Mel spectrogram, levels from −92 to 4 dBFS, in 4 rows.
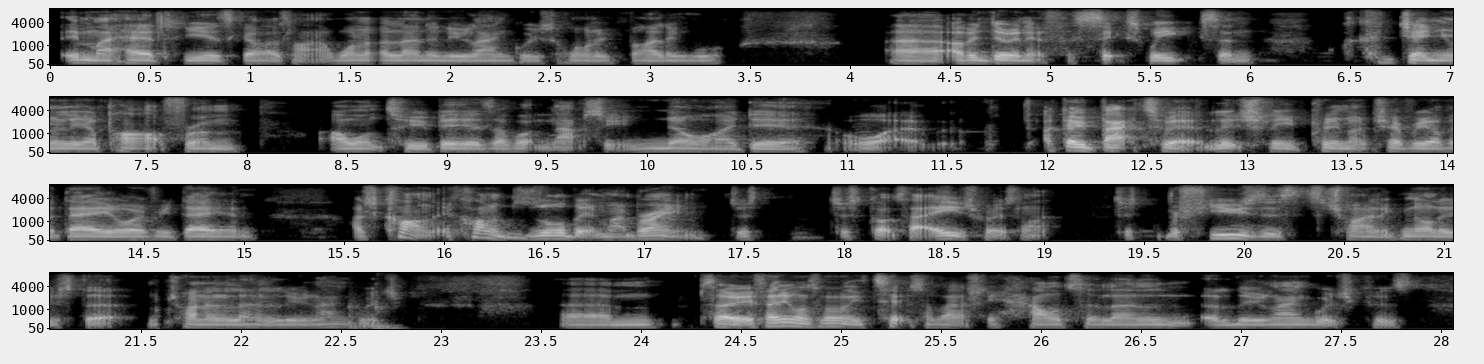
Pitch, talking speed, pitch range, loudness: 95 Hz, 235 wpm, 95-105 Hz, -29 LUFS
